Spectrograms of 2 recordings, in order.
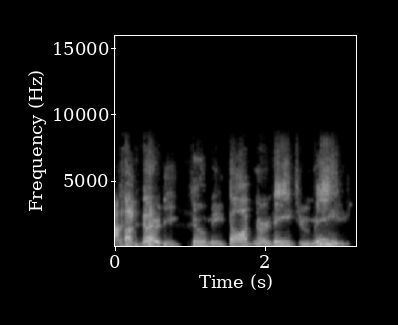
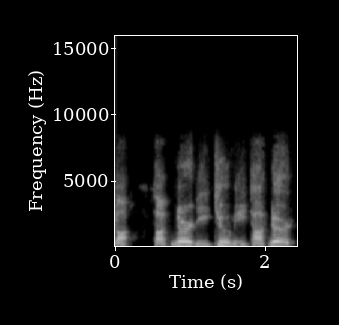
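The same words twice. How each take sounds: First: Second take slow, stress on talk; doubled line reading. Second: Louder, stressing nerdy and nerd; doubled line reading. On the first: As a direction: chant it twice in meter, the second slower. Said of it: "we could do this". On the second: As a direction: repeat the title to fill the meter. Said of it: "I'm gonna double it up". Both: Shown as a demonstration.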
